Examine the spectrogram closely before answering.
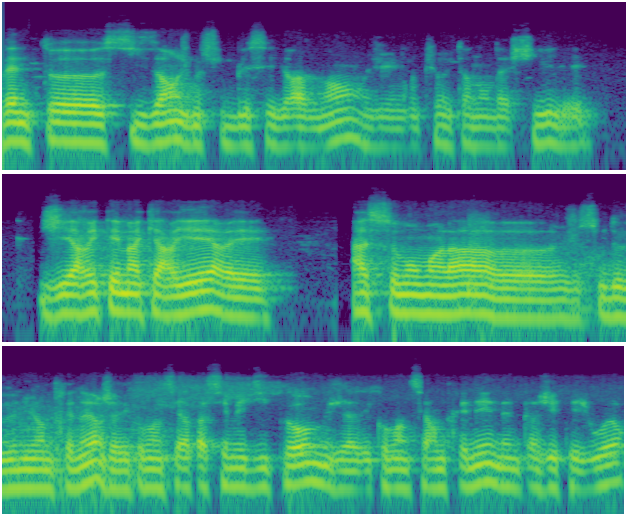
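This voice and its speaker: Talking at a moderate pace, a man with a fairly low pitch keeps a monotone, flat intonation while his loudness swings widely. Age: 60s. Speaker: football coach. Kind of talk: interview. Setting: live stream talk show.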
